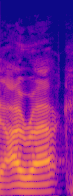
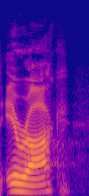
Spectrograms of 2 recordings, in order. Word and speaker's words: Iraq: I learned that dumb Americans say Iraq. The proper way is Iraq.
